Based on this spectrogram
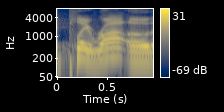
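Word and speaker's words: plerao (πληρόω): So that word fulfill in the Greek is, you say plerao, that's how you pronounce it, and plerao is used 17 times in the Gospel of Matthew.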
